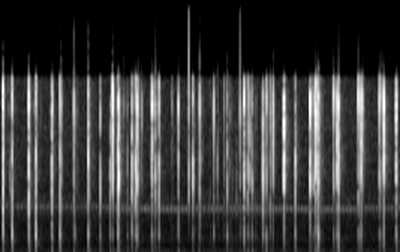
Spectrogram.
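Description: Long dark-painted nails of both hands tap rapidly on a large, clear, solid ice cube resting on a towel. The taps are short, dry, bright clicks with almost no ring, forming a quick, uneven patter over a soft low background.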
